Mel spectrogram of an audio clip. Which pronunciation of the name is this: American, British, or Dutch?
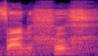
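Dutch. Both G's are throaty sounds, like in 'loch'. "the correct pronunciation, according to Dutch people; both G's are kind of like a sound, like the Scottish loch"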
